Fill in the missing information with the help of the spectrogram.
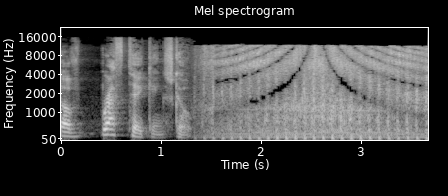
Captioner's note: helicopter zooming away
